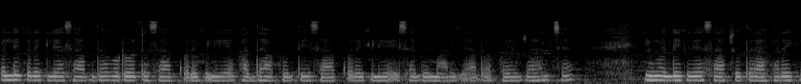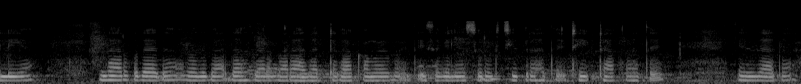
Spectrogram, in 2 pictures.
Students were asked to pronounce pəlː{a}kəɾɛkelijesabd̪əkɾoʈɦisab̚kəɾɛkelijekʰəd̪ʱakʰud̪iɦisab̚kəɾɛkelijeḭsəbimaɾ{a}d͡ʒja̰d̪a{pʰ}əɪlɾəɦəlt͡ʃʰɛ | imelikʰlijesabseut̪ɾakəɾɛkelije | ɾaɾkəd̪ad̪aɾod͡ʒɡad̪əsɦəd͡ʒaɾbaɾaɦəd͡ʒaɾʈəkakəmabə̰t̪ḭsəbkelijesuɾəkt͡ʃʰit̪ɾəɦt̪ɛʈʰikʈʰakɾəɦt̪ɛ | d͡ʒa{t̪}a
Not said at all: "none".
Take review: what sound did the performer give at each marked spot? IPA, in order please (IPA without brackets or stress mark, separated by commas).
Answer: i, i, pʰ, d̪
